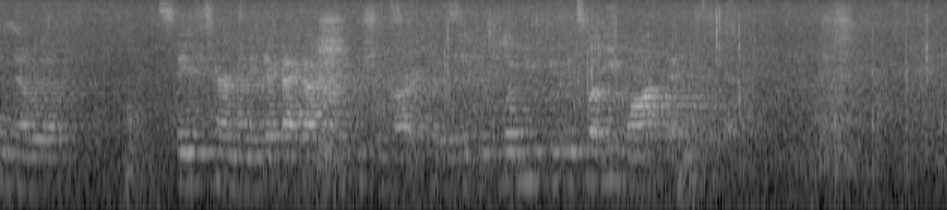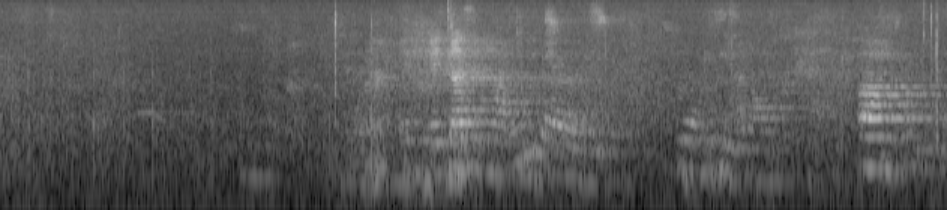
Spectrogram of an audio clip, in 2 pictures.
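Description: A crowd of young women murmurs and chatters.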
